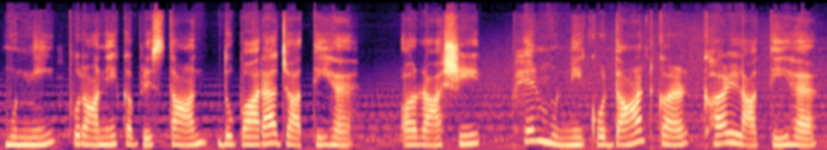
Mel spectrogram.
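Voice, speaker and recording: A woman reads a scripted story as narrator. Her pace is very unhurried and her pitch is mid-range. Music plays behind the voice throughout. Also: a little mellow.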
